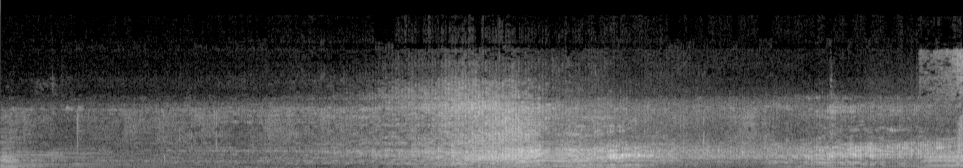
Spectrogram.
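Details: Tame female cows gathered on a road moo while calling the herd; drawn-out, falling, harmonic lows open and close the passage as a vehicle rumbles past in between.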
